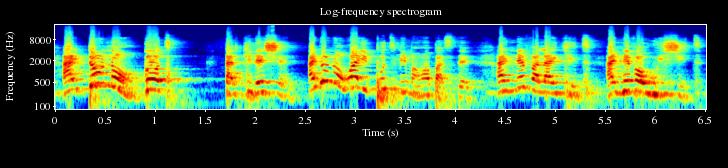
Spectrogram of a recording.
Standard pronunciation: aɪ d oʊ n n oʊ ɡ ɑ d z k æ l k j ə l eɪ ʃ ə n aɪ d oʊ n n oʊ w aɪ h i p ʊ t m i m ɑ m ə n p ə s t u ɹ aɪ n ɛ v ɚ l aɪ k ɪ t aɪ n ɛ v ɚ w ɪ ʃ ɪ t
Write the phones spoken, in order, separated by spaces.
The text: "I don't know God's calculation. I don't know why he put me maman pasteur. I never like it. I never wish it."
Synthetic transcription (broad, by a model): aɪ d oʊ n n oʊ ɡ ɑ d k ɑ l k j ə l eɪ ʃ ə n aɪ d oʊ n n oʊ w aɪ h i p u t m i m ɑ m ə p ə s t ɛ aɪ n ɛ v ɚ l aɪ k ɪ t aɪ n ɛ v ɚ w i ʃ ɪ t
